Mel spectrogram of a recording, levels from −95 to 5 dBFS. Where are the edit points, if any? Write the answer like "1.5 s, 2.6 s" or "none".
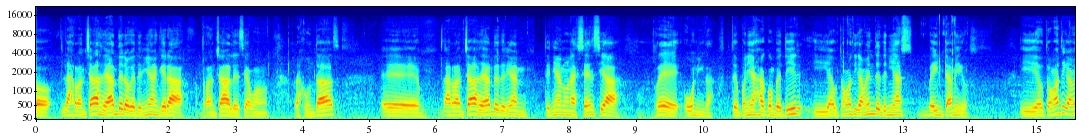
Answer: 7.5 s, 10.3 s

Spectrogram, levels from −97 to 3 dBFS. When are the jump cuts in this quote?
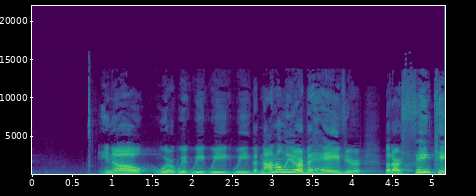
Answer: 2.7 s

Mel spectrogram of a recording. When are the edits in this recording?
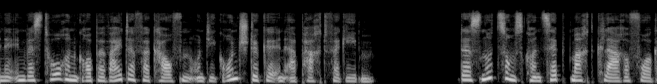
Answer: none

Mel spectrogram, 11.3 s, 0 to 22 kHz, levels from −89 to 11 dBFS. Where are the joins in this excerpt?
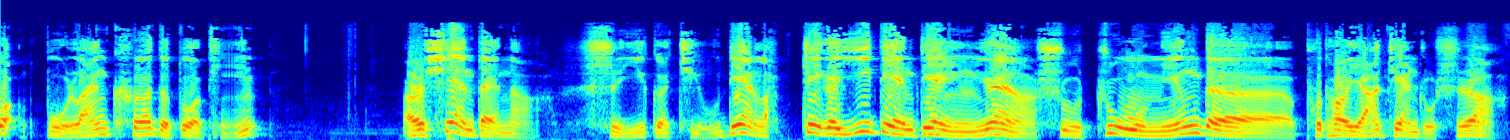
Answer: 3.0 s, 5.9 s

